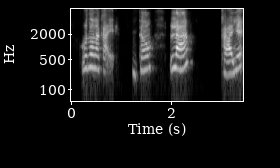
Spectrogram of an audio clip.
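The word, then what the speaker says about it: calle: gente já viu que quando a gente tem uma palavra que tem LL a gente encora na pronunciação como um então cruza la cai então lá caia é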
